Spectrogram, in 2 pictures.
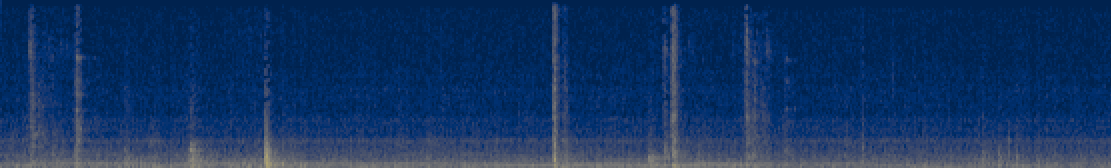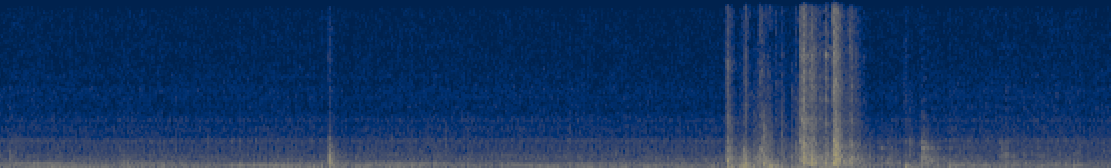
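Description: Elevator car running: a steady low machine hum with several tones, and a few sharp clicks and knocks. A short louder burst of noise comes about fourteen seconds in.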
